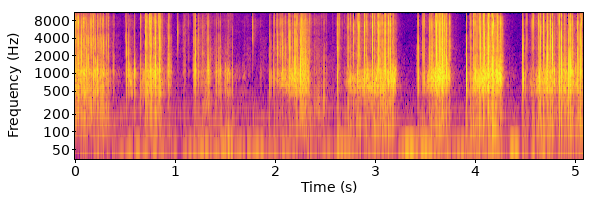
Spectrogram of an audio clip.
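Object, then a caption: Small croc-embossed leather purse. Long nails scratch the scaly surface of a small, hollow, croc-embossed leather mini purse held upright. Bursts of dry, raspy scratching come in quick strokes of varying length, with a bright hiss centered in the midrange and short pauses between them.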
